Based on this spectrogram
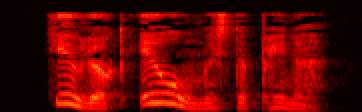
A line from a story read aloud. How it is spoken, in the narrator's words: exclaimed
